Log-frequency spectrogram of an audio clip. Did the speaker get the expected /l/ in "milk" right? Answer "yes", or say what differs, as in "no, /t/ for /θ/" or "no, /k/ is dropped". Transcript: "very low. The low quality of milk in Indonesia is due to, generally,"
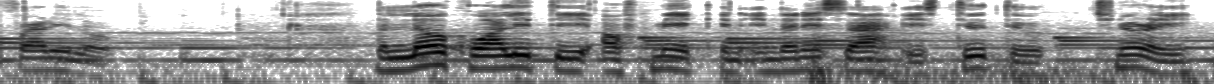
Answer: no, /l/ is dropped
